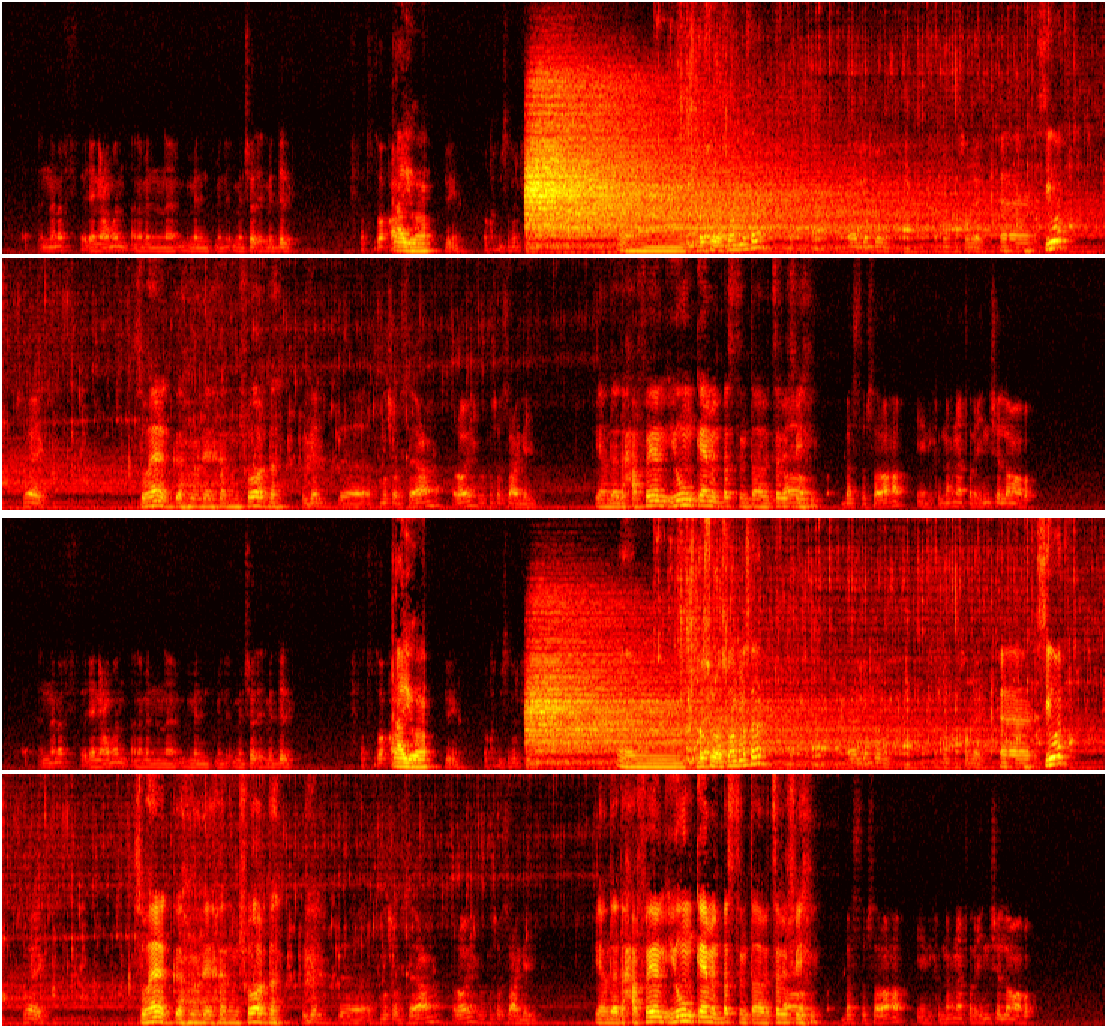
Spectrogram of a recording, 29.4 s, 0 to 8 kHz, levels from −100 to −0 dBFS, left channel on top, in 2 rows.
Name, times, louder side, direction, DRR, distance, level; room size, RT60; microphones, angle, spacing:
voice 1, 0.5-3.9 5.0-5.3 5.9-6.1 6.5-7.2 11.2-11.9 12.4-13.2 15.0-15.3 18.7-21.9 25.1-25.6 25.9-28.4, left 2 dB, 15° left, 0.9 m, -47 dB
voice 2, 5.2-5.7 8.2-10.3 13.3-14.3 16.5-18.5 18.7-18.9 22.6-25.4, right 5 dB, 85° right, 0.6 m, -33 dB
Gong, 7.0-14.6 15.0-15.1, left 7 dB, 50° left, 0.5 m, -33 dB
Liquid, 8.5-25.8, right 2 dB, 15° right, 0.6 m, -47 dB
10.0 x 3.5 x 3.4 m
head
